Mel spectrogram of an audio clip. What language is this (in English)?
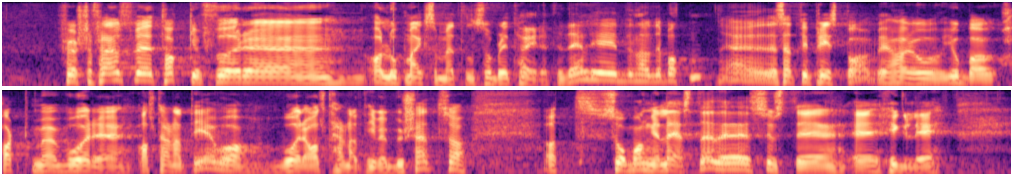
Norwegian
